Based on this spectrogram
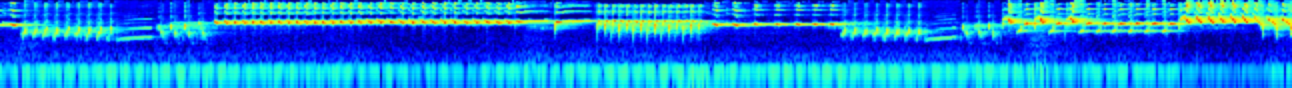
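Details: Canary song running nearly ten seconds: low-pitched rolling trills, a long bright rapid trill, buzzy bursts, then high fast chattering notes, all over a constant low electrical hum.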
